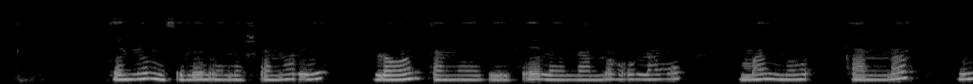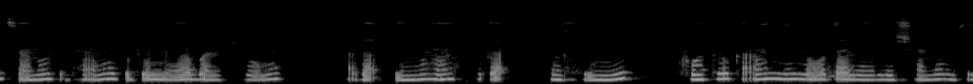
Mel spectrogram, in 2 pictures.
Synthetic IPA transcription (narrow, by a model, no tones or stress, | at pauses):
t̪ɐnːɛmɪsɪlɛleːlːɛʃːɐnːɔɾɛ | lɔwɔnt̪ʰɐnːɛbḭːfɛ̰leːlːɐnːɔhɔlɐmɔ | mɐnːɔɛkːɐnːɐ | ɪnsɐ̰nɔɡɪd̪a̰mɔbʊd̪ʊnːɛjɐbɐlt͡ʃoːmɔ | hɐ̰ɡɐ̰ɗɪnːɔɦɐɡɐ̰ | ɡɐɾɪnːɪ | fɔt̪ɔɡɐ̰ʔɐnːɪnɔt̪ɐleːlːɪʃːɐnːɔmɪsɪl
